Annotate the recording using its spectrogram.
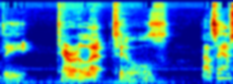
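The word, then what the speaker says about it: Terileptils: Now, fugitive aliens called the pteroleptils, that's it, I've said it right, yeah, pteroleptils,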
